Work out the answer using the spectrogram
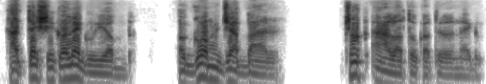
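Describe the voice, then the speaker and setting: A man voicing a stern, menacing old priestess, commanding and sharp in a dull lo-fi audiobook recording. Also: deep voice, expressive, husky, no room sound. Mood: mocking.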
